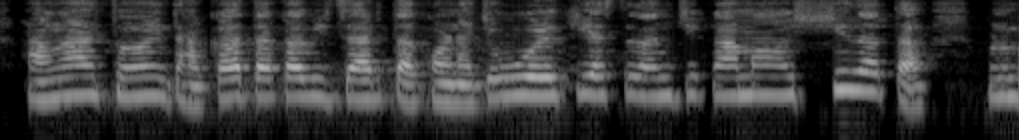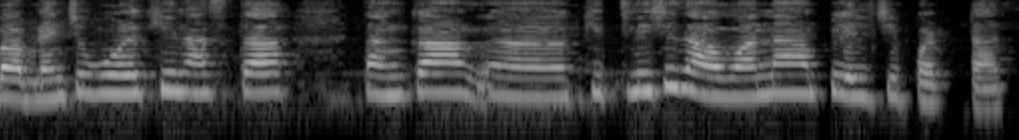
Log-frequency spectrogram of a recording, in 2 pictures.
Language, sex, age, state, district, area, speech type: Goan Konkani, female, 45-60, Goa, Bardez, urban, spontaneous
